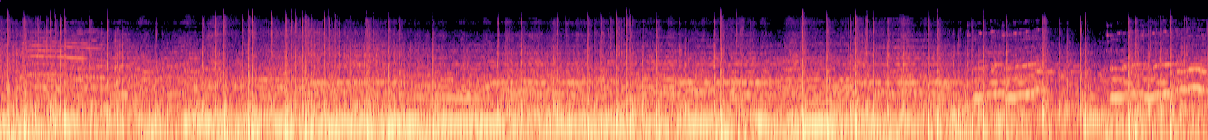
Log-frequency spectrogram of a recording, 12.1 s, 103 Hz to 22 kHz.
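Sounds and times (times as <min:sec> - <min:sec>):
fireworks bangs and crackling: 0:00.0 - 0:12.0
music: 0:00.0 - 0:12.0.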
